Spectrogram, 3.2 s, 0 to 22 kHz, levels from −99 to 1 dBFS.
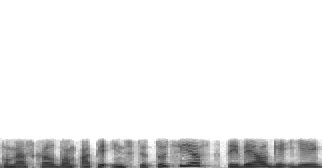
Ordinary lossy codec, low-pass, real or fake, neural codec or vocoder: Opus, 32 kbps; 3.6 kHz; real; none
